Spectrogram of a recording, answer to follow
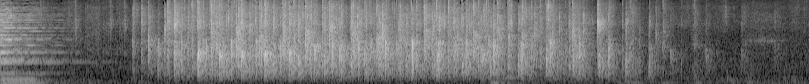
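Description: The backing track of a pop song ends on its last chord, which dies away in the first second; then an audience claps for about five seconds, the clapping thinning out and stopping near the end.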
